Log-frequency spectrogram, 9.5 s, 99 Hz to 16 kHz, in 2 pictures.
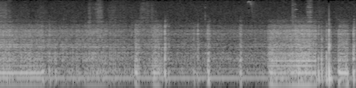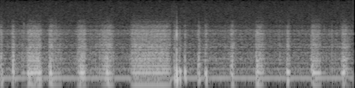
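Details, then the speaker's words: Crosley 817 radio under restoration, not aligned, resistors and some capacitors not yet checked, broadcast band, better at the high end; hissing static surges and drops in uneven bursts, no station received, nothing but noise. "sounds like station's coming in but nothing but noise that's all it is"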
